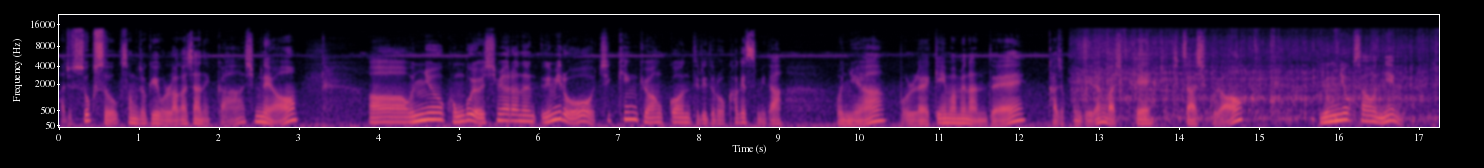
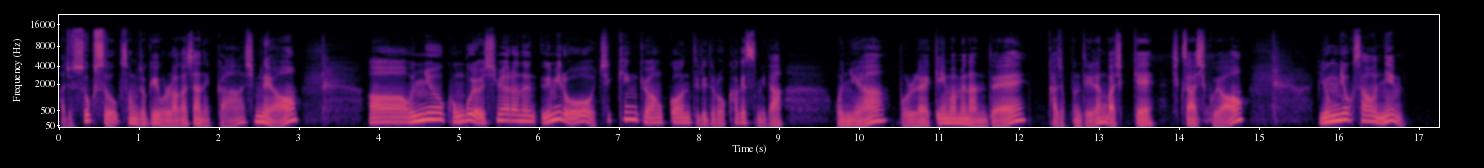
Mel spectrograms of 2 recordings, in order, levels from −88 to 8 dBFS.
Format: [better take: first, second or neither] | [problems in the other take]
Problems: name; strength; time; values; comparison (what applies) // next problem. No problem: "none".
second | animal sounds; noticeable; throughout; 15 dB below the speech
